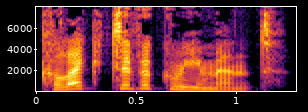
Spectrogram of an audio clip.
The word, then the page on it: collective agreement: American English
